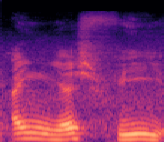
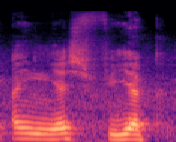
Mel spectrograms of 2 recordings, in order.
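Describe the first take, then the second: First: ان یشفی said ending on "fi", with no final syllable. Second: ان یشفیک said with the final syllable "ka" clearly voiced, slowly; ending -ka. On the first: Mufti showing the form for reciting over oneself, ان یشفی without the ending. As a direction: cut ان یشفی off after "fi". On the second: Mufti showing the form for reciting over someone else, ان یشفیک said slowly with "ka". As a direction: stretch out ان یشفیک and land on the final "ka". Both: Shown as a demonstration. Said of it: "بس اتنا فرق ہے".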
